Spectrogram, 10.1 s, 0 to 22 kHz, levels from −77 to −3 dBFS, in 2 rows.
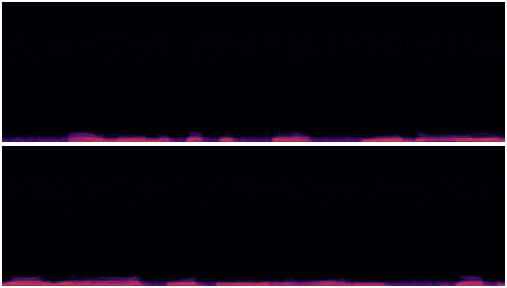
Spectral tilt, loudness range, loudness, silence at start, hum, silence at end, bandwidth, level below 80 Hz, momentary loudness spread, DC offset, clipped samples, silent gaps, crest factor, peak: -8.5 dB/octave; 5 LU; -37 LUFS; 0 s; none; 0 s; 17 kHz; -64 dBFS; 17 LU; under 0.1%; under 0.1%; none; 12 dB; -24 dBFS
